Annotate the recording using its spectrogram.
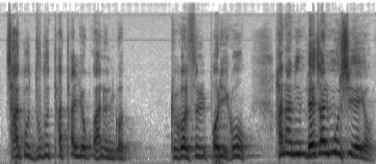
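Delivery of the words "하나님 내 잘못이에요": louder, higher confession leading the crowd; "하나님, 내 잘못이에요" proclaimed loud. Shown as a demonstration. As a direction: call it out for them to repeat. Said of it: "따라서 합시다".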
